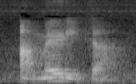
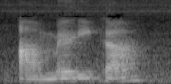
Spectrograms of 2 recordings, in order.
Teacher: at this example america the word ends in a vowel america we don't stress the second the last syllable as the rule would require we stress the third the last so we have to indicate that with a written accent another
